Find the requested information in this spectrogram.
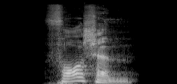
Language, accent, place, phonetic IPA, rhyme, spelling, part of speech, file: German, Germany, Berlin, [ˈfɔʁʃm̩], -ɔʁʃm̩, forschem, adjective, De-forschem.ogg
- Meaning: strong dative masculine/neuter singular of forsch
